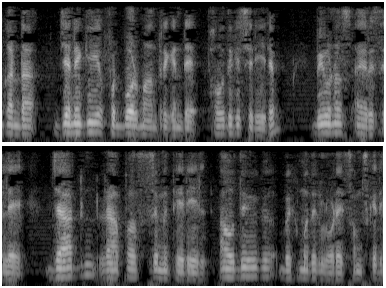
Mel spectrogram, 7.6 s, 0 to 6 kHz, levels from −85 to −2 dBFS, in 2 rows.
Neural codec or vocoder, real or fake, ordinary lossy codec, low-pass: none; real; none; 5.4 kHz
